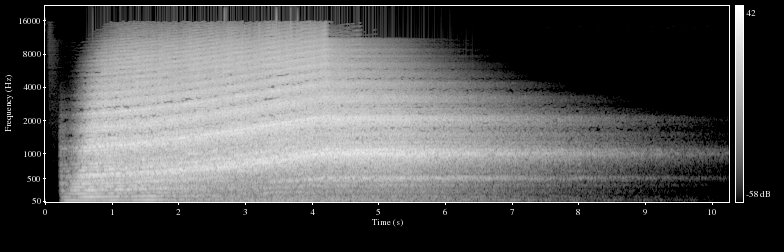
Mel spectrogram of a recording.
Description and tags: Entirely made with a synth and post-processing fx.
